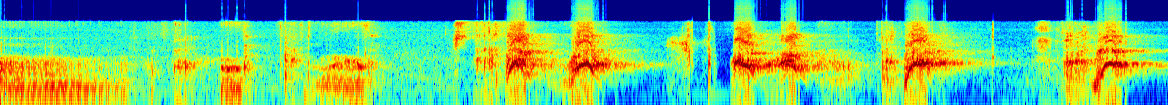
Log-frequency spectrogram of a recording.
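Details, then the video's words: Boxer named Lila barking and grumbling in an irregular series, short woofs and growly yodels spaced about a second apart, some with a wavering upward inflection, rendered by listeners as wow, wow, wow. "Crazy dangerous Boxer dog - Lila Loca au au au"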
